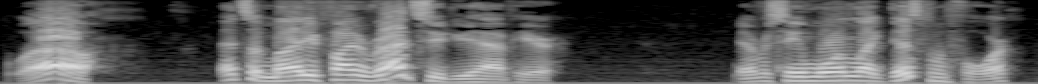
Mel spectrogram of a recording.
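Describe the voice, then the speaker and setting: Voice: mid-range voice, sing-song, normal speed, darkish tone, breathy edge, no echo. A storyteller voicing a big, skeptical male unicorn guard who talks in a dry, matter-of-fact way.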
